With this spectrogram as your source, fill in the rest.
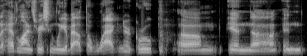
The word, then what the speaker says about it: Wagner: you're I apologize but I'll pronounce it the way the Russians do with a V so it's the Wagner group to them um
